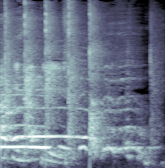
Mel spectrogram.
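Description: A small group clapping and cheering, with held, drawn-out voices that break off about half a second in; the clapping thins out and fades toward the end.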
